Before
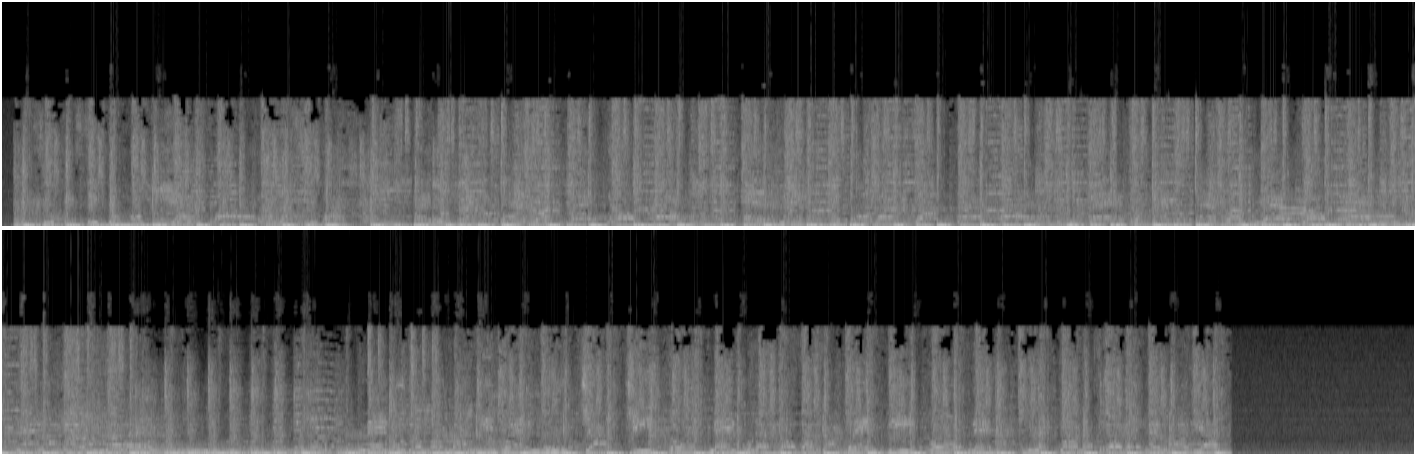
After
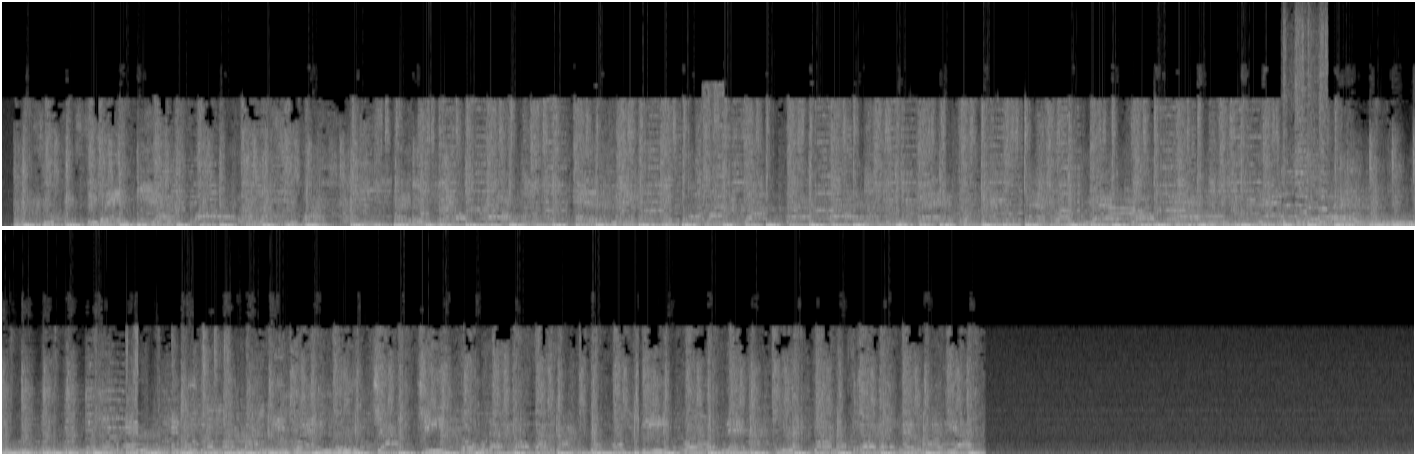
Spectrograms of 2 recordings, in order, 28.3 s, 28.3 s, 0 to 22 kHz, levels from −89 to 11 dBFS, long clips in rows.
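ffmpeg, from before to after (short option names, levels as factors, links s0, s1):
-filter_complex "[0:a]asplit=13[s0][s1][s2][s3][s4][s5][s6][s7][s8][s9][s10][s11][s12];[s0]atrim=end=0.972[s13];[s1]atrim=start=22.578:end=22.962[s14];[s2]atrim=start=1.548:end=4.742[s15];[s3]atrim=start=6.218:end=8.684[s16];[s4]atrim=start=8.68:end=8.93,asetpts=PTS-STARTPTS,asetrate=49833,aresample=44100[s17];[s5]atrim=start=8.926:end=14.504[s18];[s6]atrim=start=14.5:end=15.34,asetpts=PTS-STARTPTS,asetrate=79380,aresample=44100[s19];[s7]atrim=start=15.336:end=17.452[s20];[s8]atrim=start=17.448:end=17.912,asetpts=PTS-STARTPTS,areverse[s21];[s9]atrim=start=17.908:end=20.952[s22];[s10]atrim=start=21.528:end=22.582[s23];[s11]atrim=start=0.968:end=1.552[s24];[s12]atrim=start=22.958[s25];[s13][s14]acrossfade=d=0.004:c1=hsin:c2=hsin[s26];[s26][s15]acrossfade=d=0.004:c1=hsin:c2=hsin[s27];[s27][s16]acrossfade=d=0.004:c1=hsin:c2=hsin[s28];[s28][s17]acrossfade=d=0.004:c1=hsin:c2=hsin[s29];[s29][s18]acrossfade=d=0.004:c1=hsin:c2=hsin[s30];[s30][s19]acrossfade=d=0.004:c1=hsin:c2=hsin[s31];[s31][s20]acrossfade=d=0.004:c1=hsin:c2=hsin[s32];[s32][s21]acrossfade=d=0.004:c1=hsin:c2=hsin[s33];[s33][s22]acrossfade=d=0.004:c1=hsin:c2=hsin[s34];[s34][s23]acrossfade=d=0.004:c1=hsin:c2=hsin[s35];[s35][s24]acrossfade=d=0.004:c1=hsin:c2=hsin[s36];[s36][s25]acrossfade=d=0.004:c1=hsin:c2=hsin"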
